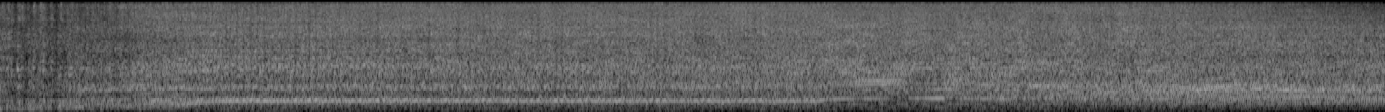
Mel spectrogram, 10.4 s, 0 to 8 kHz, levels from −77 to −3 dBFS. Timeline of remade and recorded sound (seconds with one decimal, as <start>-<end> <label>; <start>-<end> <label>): 0.0-2.6 recorded; 2.6-7.1 remade; 7.1-10.4 recorded

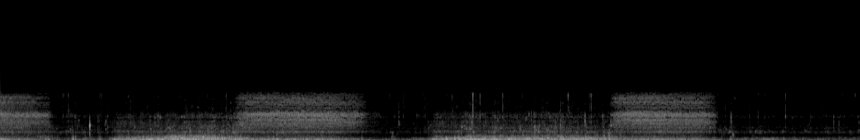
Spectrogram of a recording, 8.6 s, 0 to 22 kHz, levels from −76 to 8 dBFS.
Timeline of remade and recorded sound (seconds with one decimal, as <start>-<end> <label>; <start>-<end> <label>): 0.0-1.0 recorded; 1.0-3.7 remade; 3.7-5.9 recorded; 5.9-7.0 remade; 7.0-8.6 recorded

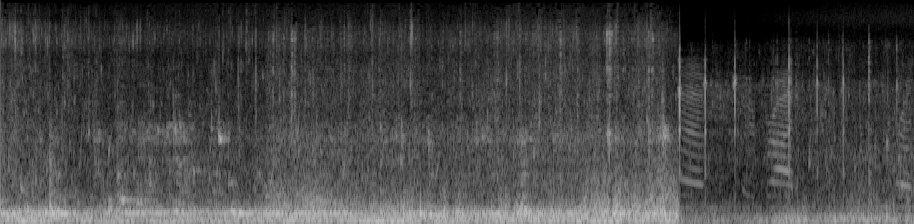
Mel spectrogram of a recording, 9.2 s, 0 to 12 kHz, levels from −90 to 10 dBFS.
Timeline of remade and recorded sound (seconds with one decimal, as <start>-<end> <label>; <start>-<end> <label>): 0.0-9.1 recorded

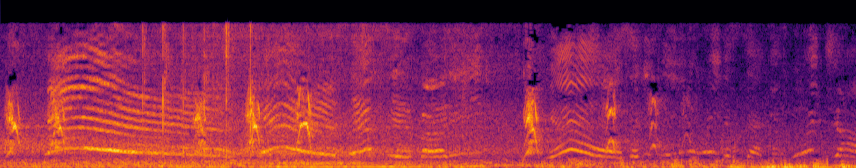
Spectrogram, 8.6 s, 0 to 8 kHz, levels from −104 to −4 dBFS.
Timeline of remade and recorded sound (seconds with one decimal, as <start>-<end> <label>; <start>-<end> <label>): 0.0-5.1 remade; 5.1-5.9 recorded; 5.9-8.6 remade

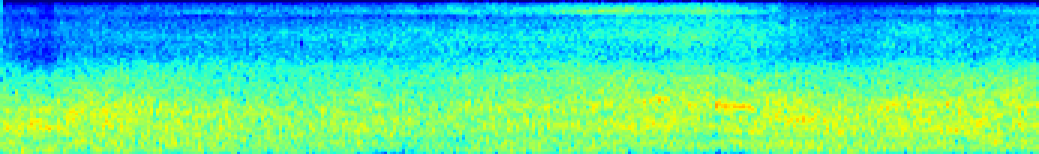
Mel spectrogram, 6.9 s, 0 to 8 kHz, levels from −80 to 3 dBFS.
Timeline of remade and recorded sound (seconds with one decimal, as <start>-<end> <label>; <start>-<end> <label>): 0.0-0.6 remade; 0.6-2.2 recorded; 2.2-3.1 remade; 3.1-4.2 recorded; 4.2-5.1 remade; 5.1-5.8 recorded; 5.8-6.9 remade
